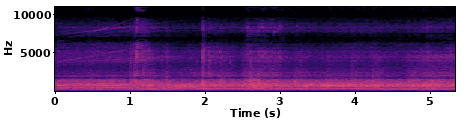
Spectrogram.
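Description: Cars crash and scrape together with loud impacts.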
